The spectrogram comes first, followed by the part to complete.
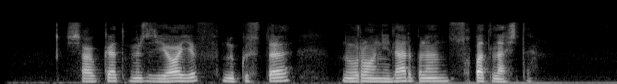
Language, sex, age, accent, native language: Uzbek, male, 18-24, Toshkent viloyati, Uzbek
